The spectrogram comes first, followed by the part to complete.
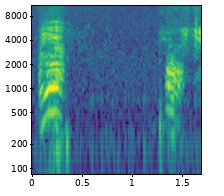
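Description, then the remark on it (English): A person with a rib injury, wearing a brace, tries to stifle a sneeze: two short, strained, nasal bursts separated by a brief pause, fairly loud, with the second one ending in a hissy release. “So I try to stifle a sneeze.”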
